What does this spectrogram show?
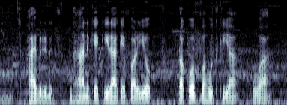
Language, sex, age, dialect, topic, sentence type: Maithili, male, 18-24, Eastern / Thethi, agriculture, question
